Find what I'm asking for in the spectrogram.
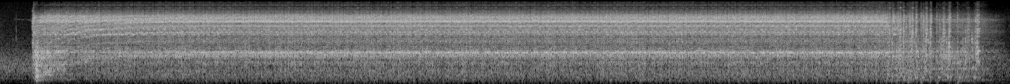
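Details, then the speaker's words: Old MTD Yard Machine snow blower being readied for winter; it has good compression, confirmed spark and is getting fuel. A steady, high starter whir runs about nine seconds without the engine ever catching: it cranks but will not start. "That just does not want to stop. I'm getting fuel. Yeah, I'm still getting fuel. She's not happy."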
